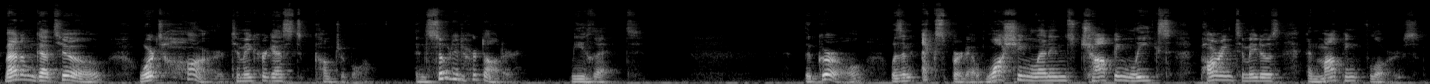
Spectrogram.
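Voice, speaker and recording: An encouraging, expressive man teaching a children's drama lesson and narrating a storybook. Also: on the high side, unhurried.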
